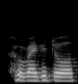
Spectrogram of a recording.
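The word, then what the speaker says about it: Corregidor: the battles of batan and and I can't pronounce the second one it begins with a c t corgador corgador thank you yeah and so they end in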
